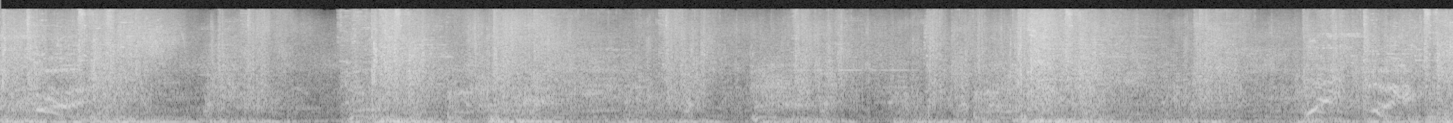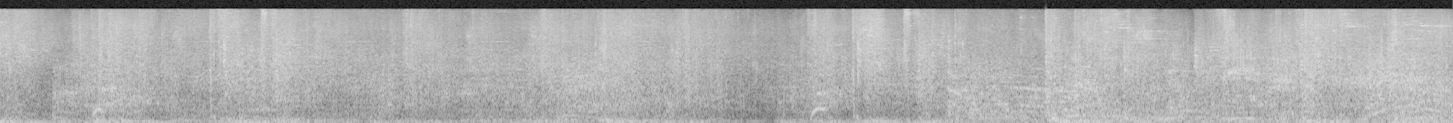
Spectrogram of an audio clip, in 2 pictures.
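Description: Game combat effects crackle, zap and clash.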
